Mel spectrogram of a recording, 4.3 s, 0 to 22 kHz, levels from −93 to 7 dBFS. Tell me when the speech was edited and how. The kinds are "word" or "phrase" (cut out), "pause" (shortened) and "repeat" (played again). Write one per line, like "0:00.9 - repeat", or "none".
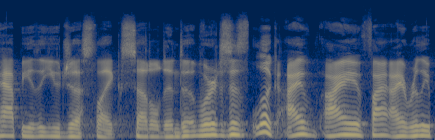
0:02.5 - word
